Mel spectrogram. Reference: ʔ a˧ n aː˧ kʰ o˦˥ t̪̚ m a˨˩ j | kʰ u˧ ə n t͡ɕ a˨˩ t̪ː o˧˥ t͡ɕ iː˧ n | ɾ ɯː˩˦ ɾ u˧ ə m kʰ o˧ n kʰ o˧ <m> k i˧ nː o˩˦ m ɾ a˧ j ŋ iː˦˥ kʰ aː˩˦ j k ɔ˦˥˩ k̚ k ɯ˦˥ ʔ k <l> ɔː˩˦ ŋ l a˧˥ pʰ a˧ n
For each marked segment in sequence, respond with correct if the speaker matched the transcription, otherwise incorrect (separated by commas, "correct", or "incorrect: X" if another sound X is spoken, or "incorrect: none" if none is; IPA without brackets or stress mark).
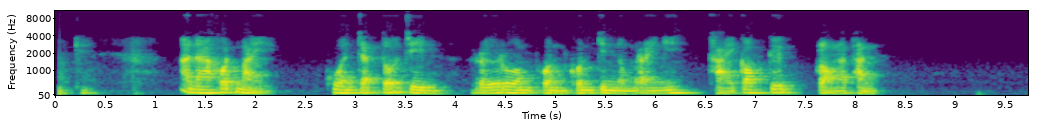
incorrect: n, correct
